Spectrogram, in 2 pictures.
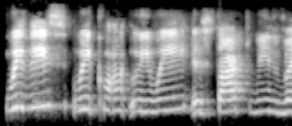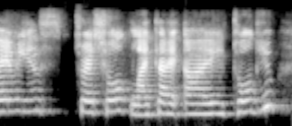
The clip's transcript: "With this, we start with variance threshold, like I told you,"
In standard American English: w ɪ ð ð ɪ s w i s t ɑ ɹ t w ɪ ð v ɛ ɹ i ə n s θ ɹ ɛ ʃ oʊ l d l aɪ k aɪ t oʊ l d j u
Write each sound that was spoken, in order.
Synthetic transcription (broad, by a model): w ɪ ð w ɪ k w i s t ɑ ɹ t w ɪ ð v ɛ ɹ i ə s t ɹ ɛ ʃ oʊ l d l aɪ k aɪ t oʊ l d j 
